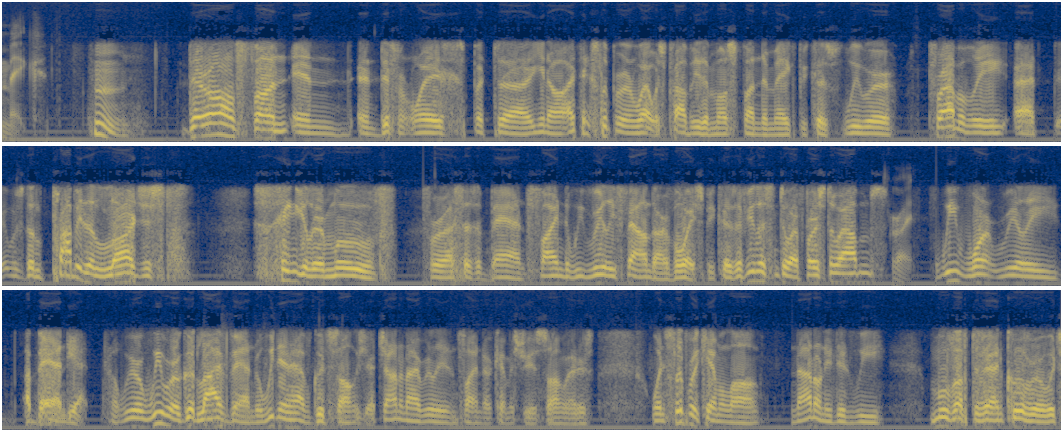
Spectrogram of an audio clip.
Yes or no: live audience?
no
